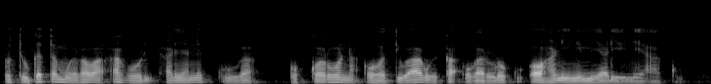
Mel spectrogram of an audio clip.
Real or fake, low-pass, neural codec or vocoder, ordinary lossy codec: real; 5.4 kHz; none; MP3, 32 kbps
